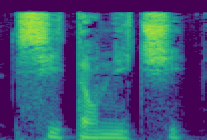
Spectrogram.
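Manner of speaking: usual speaking voice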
